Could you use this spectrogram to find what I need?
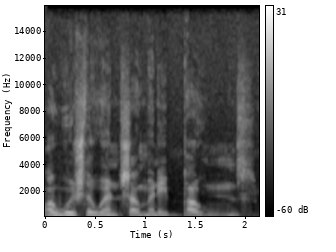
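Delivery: grumpy tones. A giant complains to himself about the bones in his meal. Grumpy tones. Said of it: "and this in grumpy tones".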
